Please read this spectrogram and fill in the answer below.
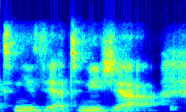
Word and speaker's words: Tunisia: Yes, and I'm glad to know that you visited my country, Tunisia, like Tunisia. A lot of people they do pronounce this differently many times.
